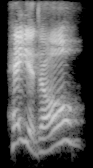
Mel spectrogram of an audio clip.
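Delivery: Navy man exclaiming. A narrator's reading. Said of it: "the Navy man exclaimed".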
